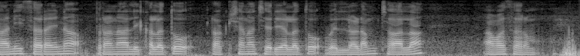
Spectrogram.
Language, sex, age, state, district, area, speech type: Telugu, male, 18-30, Telangana, Nizamabad, urban, spontaneous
